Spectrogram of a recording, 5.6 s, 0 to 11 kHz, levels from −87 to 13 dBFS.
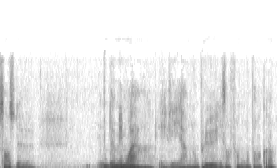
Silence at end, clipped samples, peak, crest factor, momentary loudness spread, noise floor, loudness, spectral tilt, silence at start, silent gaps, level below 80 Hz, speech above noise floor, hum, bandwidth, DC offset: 0.05 s; under 0.1%; -6 dBFS; 22 dB; 15 LU; -58 dBFS; -28 LUFS; -8 dB/octave; 0 s; none; -38 dBFS; 31 dB; none; 7.4 kHz; under 0.1%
